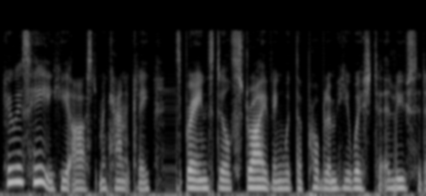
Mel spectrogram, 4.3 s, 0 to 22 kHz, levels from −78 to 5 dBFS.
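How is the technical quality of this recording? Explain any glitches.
The speech has two Bluetooth stutter glitches. From 1.66 to 1.77 s, lost packets make the receiver loop its last slice, giving a short buzz. At 3.94 to 3.97 s, one slice repeats.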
